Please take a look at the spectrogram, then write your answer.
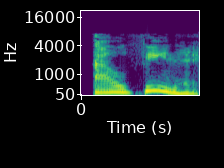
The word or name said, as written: alfine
